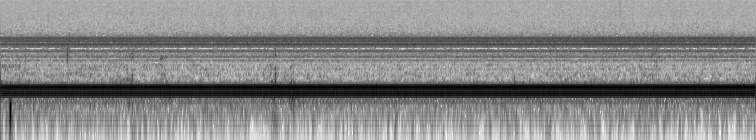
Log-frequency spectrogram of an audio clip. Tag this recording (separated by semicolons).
a; Buzzing; phone; sound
